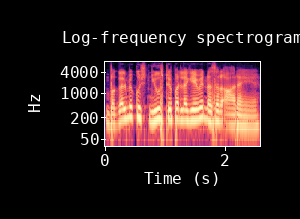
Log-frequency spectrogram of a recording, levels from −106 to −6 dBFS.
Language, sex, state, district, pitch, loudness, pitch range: Hindi, male, Jharkhand, Ranchi, 170 Hz, -12 LUFS, 130-185 Hz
